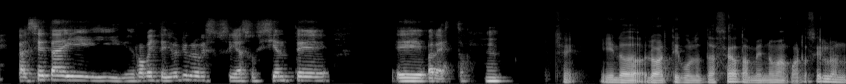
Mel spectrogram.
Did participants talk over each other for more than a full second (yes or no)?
no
